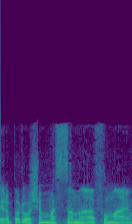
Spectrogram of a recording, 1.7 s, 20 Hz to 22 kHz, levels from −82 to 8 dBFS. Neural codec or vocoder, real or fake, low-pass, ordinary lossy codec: vocoder, 22.05 kHz, 80 mel bands, WaveNeXt; fake; 9.9 kHz; AAC, 32 kbps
